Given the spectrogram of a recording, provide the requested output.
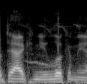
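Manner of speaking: an urgent call for his attention; insistent plea. Retold or imitated. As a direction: press him to turn from the TV. Pleading for father's attention.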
